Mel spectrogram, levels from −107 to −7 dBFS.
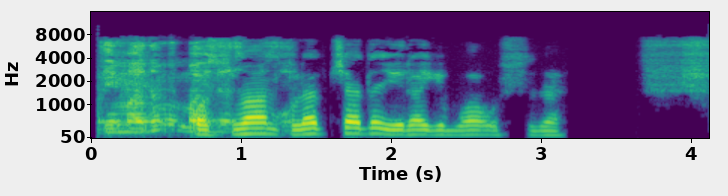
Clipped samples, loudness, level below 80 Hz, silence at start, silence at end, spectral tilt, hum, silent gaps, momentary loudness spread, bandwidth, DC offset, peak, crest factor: under 0.1%; -21 LUFS; -68 dBFS; 0.05 s; 0 s; -4 dB/octave; none; 3.17-3.63 s; 17 LU; 7.8 kHz; under 0.1%; -2 dBFS; 20 dB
